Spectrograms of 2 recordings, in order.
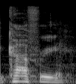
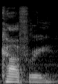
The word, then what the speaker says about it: Khafre: Caffrey? Is that the way you say it? It's like coffee that's free. Caffrey. Coffee. Yeah, yeah. Coffee. You don't pronounce really the R? No, it's in there. Caffrey.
